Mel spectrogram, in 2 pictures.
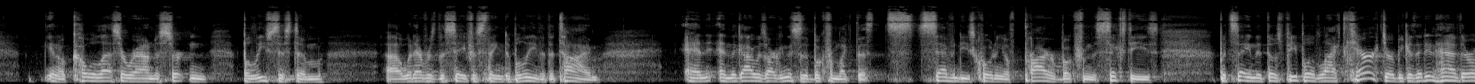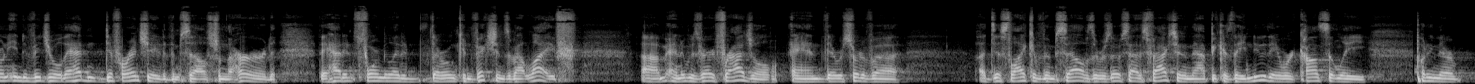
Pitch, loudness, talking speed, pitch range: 150 Hz, -17 LUFS, 200 wpm, 135-165 Hz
